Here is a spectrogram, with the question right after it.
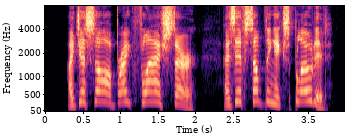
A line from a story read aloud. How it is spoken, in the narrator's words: the lookout yelled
